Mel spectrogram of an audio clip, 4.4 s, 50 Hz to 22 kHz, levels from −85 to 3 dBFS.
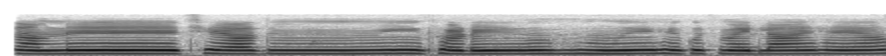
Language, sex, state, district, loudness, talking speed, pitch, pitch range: Hindi, female, Punjab, Fazilka, -11 LUFS, 135 wpm, 240 Hz, 235-240 Hz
